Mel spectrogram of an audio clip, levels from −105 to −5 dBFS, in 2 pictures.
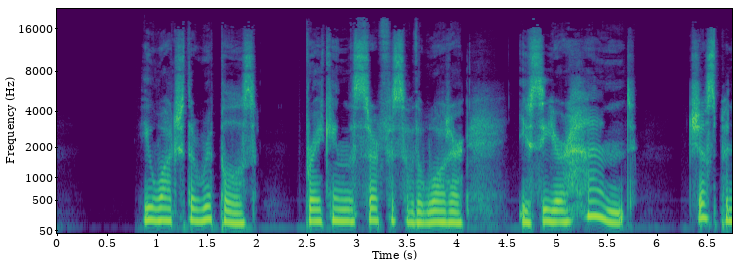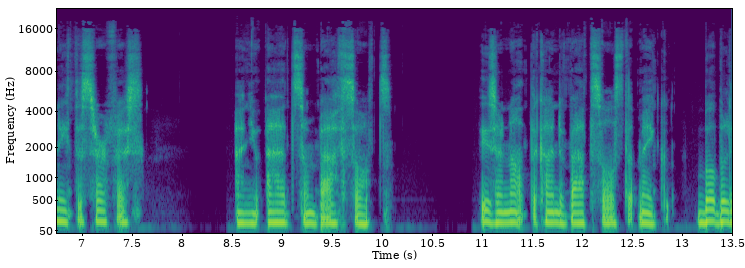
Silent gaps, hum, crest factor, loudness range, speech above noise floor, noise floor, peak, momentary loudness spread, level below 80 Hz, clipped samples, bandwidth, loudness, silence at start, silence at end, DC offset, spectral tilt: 10.58-10.63 s, 10.71-10.76 s, 10.85-10.90 s; none; 20 dB; 3 LU; over 65 dB; under -90 dBFS; -8 dBFS; 9 LU; -62 dBFS; under 0.1%; 16.5 kHz; -26 LUFS; 0.9 s; 0 s; under 0.1%; -5 dB/octave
